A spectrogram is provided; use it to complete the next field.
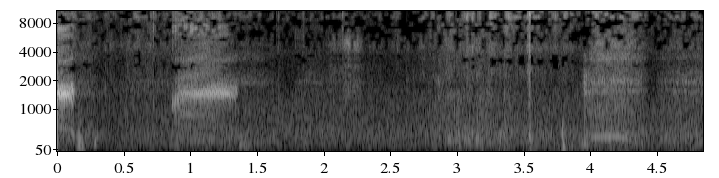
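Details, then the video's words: Crows at an afternoon gathering in Clara Zetkin Park, Leipzig: one drawn-out hoarse caw, a fainter call later, with quiet park background and brief clicks. "Krähen-Vesper / Crow Vespers"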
